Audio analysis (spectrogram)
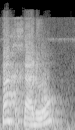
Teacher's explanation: en la palabra pájaro, que es una palabra de 3 sílabas, ¿sí?, la sílaba tónica es pa. Al ser la antepenúltima y como es una palabra esdrújula, le ponemos la tilde gráfica.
